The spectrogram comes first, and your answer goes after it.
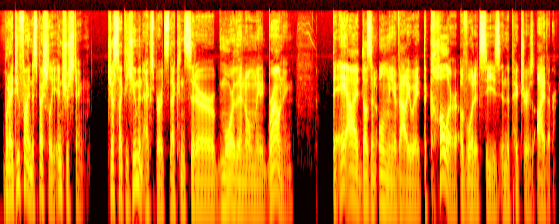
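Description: A man's voice: low-pitched, normal speed, no echo, studio quality. A man co-hosting a podcast, making witty quips in casual chat. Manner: witty, quipping. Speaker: podcast co-host.

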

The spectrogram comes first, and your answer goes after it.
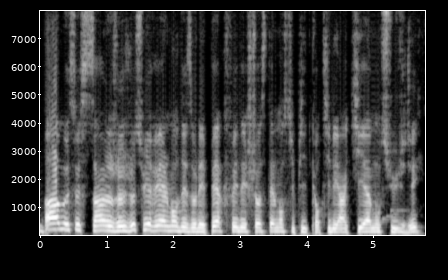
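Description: A man's voice: on the high side, steady tone, moderate pace, no room sound, clean studio sound, natural voice. A man voicing a polite young princess of a forest tribe in a raised, formal voice, reading game dialogue with small hesitations. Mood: gracious. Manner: prim, formal, slightly hesitant.

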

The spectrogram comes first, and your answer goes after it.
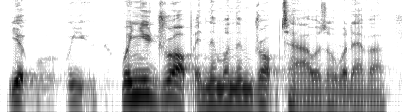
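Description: A man's voice: mid-range voice, lively intonation, fast talker, dark tone. Man, podcast guest, mid-range voice, vivid and blunt storyteller. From United Kingdom. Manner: vivid storyteller, swears freely. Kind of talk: casual chat, anecdote.

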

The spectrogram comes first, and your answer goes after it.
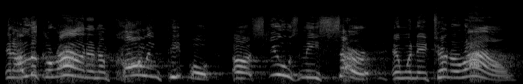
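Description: A male pastor preaching a sermon, swinging from low, intimate asides up to emphatic shouts, and repeating words as he builds his point. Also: expressive, fairly quick, creaky, big-room sound. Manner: repeats words and acts out quoted voices.

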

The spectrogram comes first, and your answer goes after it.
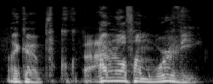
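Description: A man's voice: mid-range voice, animated, moderate pace. A man hosting a podcast, asking questions in a thoughtful and slightly hesitant way during casual conversation. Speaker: podcast host.

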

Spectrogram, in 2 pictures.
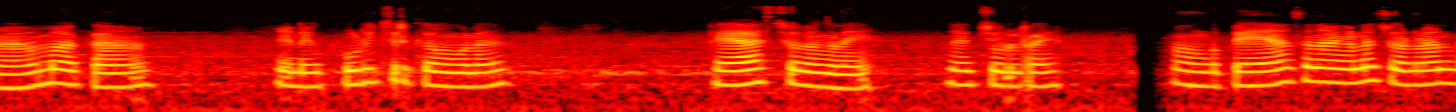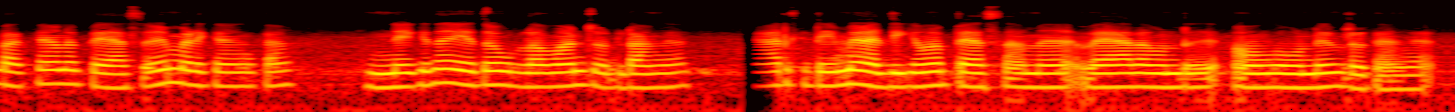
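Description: A young woman acting a naive, earnest girl who pleads softly about a crush in an amateur drama. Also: high voice, steady tone, a little fast, slight background noise. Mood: pleading.

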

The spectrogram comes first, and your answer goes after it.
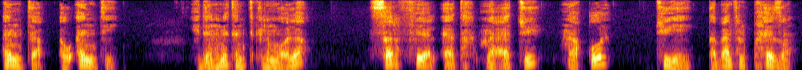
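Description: A man with a Moroccan accent teaching French pronunciation, repeating words slowly and drawing them out. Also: lowish voice, mellow, husky, no room sound, clean studio sound. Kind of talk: recorded language lesson.

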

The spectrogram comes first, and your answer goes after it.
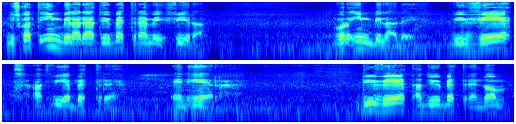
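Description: A video creator delivers a passionate motivational monologue, repeating phrases emphatically and swearing for emphasis in a preachy way. His medium-pitched voice is a little mellow, he pauses often, and a little hiss or hum sits under the recording.

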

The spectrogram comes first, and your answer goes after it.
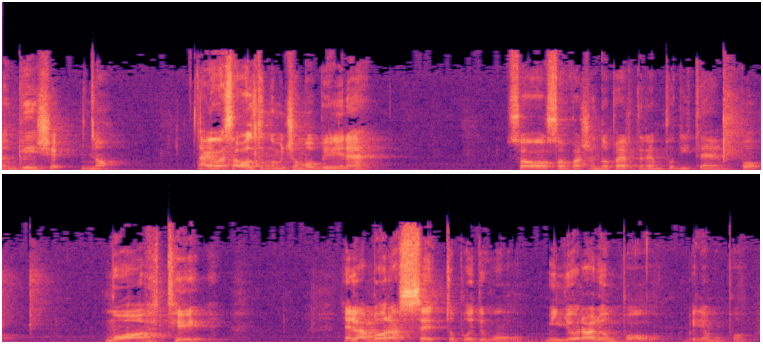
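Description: Excitable gamer man, echoey room. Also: a little high, a little hiss or hum. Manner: excitable, exclaims and swears at the game; says he talks oddly when excited on video. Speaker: gameplay video host. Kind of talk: let's play commentary. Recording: echoey room with loud game music.

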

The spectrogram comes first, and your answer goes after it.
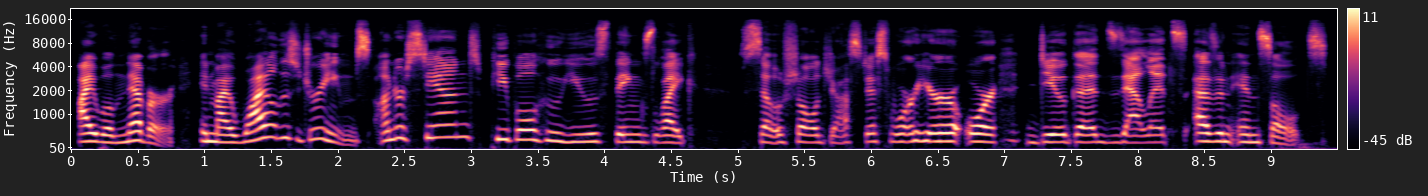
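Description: A young American woman narrates a scripted true-crime story, mixing in frank, opinionated, informal asides as she sits close to a desktop microphone in a small log-walled room. Her medium-pitched voice is clear, resonant and fairly bright, and she speaks unhurriedly with hardly any pauses. There's no room sound.

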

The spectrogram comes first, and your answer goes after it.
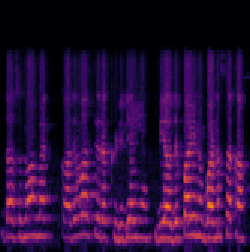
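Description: A woman's voice: high voice, flat delivery, quick pace, a little hiss or hum, natural voice. An actress with a Punjabi accent playing a hurt, proud young married woman who complains and pushes back.

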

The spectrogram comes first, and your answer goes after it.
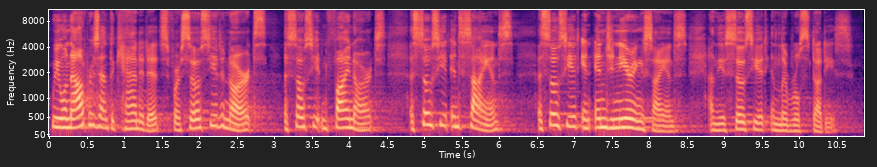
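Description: A woman announcing graduates at a ceremony, reading each name slowly and carefully. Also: medium pitch, animated, a little mellow. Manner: slow, careful, evenly paced name reading. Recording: long hall reverb.

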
